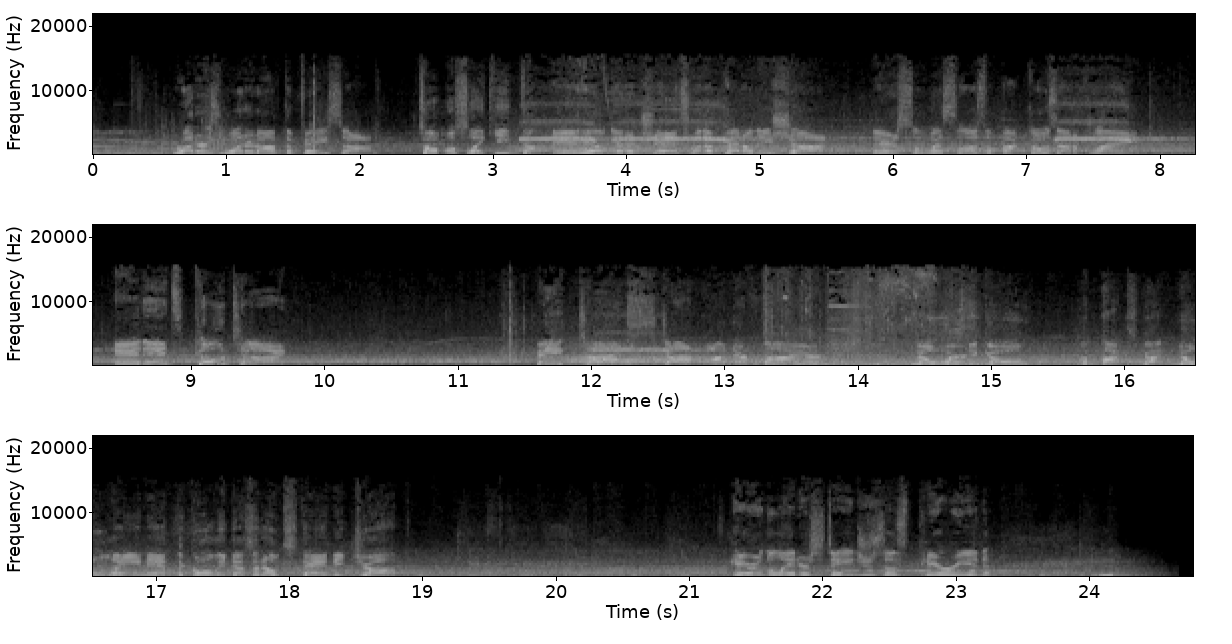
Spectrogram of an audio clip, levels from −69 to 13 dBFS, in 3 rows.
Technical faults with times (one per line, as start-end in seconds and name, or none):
2.11-2.16 compressed frames skipped
10.24-10.27 compressed frames skipped
13.77-13.81 compressed frames skipped
16.98-17.02 compressed frames skipped
22.55-22.58 compressed frames skipped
